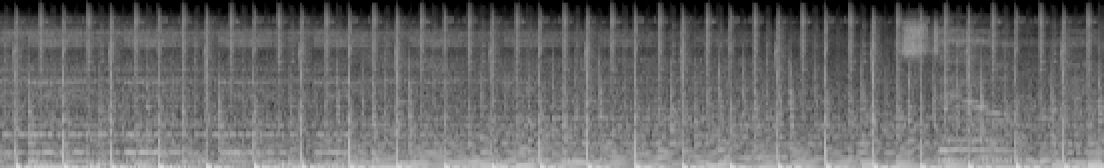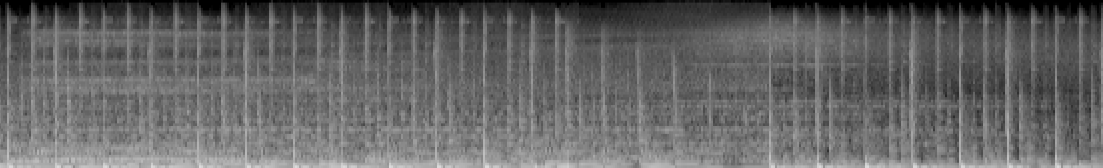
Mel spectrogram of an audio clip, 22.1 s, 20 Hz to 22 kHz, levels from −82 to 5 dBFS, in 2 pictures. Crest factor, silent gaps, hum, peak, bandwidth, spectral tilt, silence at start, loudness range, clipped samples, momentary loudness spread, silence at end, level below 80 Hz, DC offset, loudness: 16 dB; none; none; 0 dBFS; over 20 kHz; -4 dB/octave; 0 s; 4 LU; under 0.1%; 4 LU; 0 s; -20 dBFS; under 0.1%; -19 LUFS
